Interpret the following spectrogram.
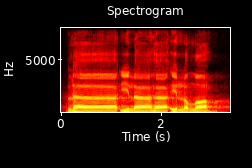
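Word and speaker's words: لا إله إلا الله: Idza qulta, apabila kalian membaca la ilaha illallah, yaitu kalimat la ilaha illallah, muddal kalimata, baca panjang yang mesti dipanjangkan. La panjang, ilaha la-nya panjang, illallah panjang, bacanya yang benar.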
